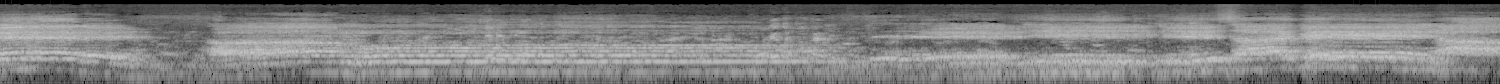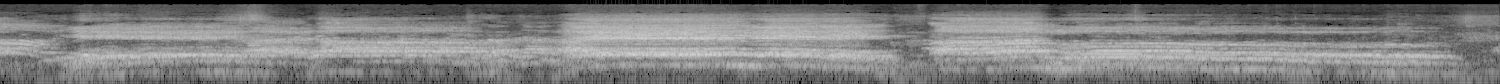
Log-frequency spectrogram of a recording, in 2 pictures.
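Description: A crowd of men chant along in unison.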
